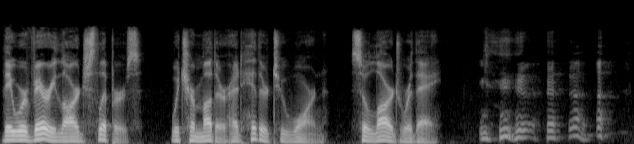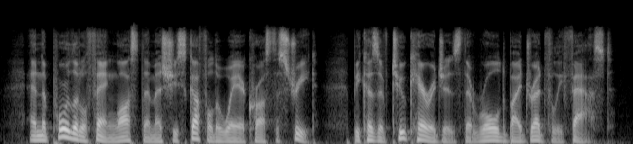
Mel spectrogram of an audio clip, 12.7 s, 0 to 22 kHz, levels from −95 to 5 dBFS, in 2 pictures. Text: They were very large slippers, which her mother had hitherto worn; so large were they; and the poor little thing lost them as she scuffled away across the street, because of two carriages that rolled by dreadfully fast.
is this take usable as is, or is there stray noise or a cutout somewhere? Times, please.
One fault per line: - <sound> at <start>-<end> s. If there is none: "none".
- laugh at 4.8-6.3 s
